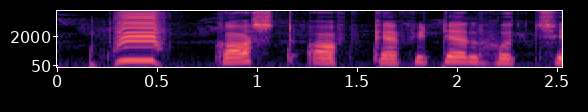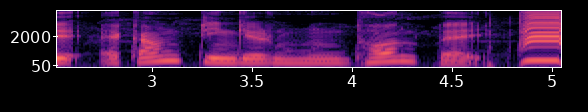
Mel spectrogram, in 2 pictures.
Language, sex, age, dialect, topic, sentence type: Bengali, male, 18-24, Jharkhandi, banking, statement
